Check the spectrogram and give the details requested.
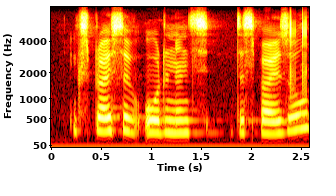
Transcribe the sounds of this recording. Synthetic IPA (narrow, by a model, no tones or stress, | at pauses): ʔɛksploʊsɪvɔːdɪnə̃ns | d̥ɪspəʊzəlˠ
